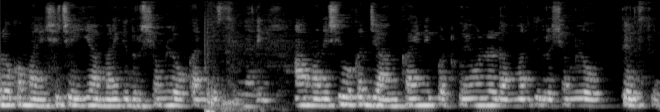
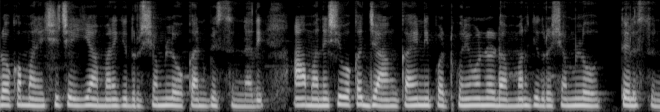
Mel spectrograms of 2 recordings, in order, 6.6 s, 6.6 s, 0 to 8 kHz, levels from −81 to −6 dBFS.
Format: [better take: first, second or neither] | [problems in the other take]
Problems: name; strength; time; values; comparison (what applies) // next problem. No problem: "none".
second | noise reduction (classical method WPE with log-MMSE)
